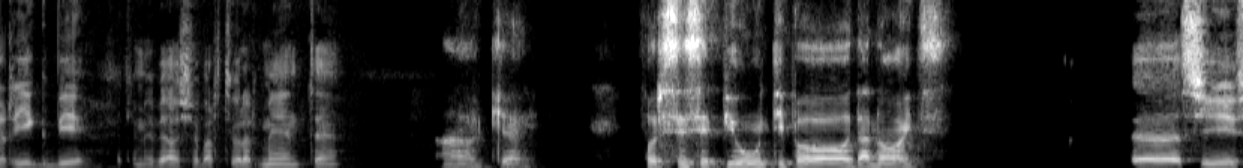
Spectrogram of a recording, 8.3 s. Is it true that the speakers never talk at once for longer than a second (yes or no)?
yes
